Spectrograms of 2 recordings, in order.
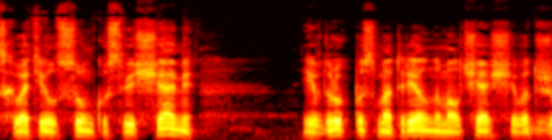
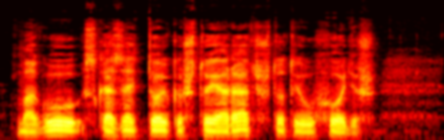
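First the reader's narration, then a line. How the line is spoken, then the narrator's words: Calm. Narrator (Russian): спокойно ответил Джой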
